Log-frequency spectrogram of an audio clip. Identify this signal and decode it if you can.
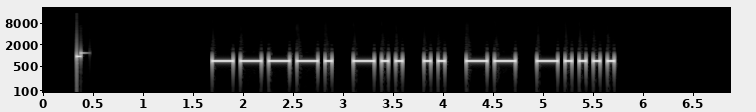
Morse code, heard as a keyed tone, about 17 wpm, 700 Hz. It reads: 9DIM6
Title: Code Groups - 5 Letter:Numbers - 17wpm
